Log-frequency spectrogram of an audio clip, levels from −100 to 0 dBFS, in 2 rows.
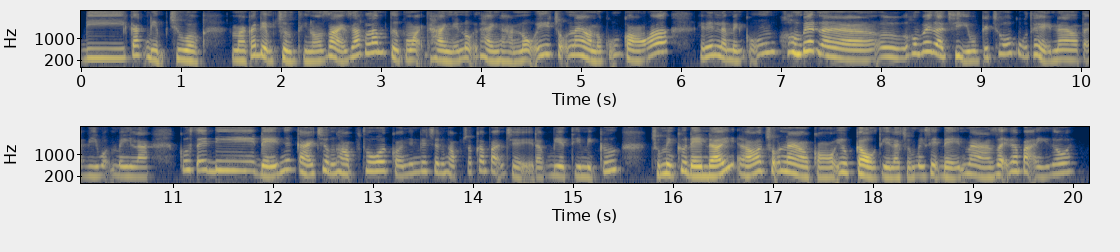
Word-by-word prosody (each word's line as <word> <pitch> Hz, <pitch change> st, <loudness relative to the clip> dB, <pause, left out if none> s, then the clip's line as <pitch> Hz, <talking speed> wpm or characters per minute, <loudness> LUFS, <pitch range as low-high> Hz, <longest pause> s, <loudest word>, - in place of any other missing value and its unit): đi 235 Hz, +1 st, -3 dB
các 290 Hz, -1 st, 0 dB
điểm 215 Hz, -4 st, -1 dB
trường, 205 Hz, -4 st, +1 dB, 0.3 s
mà 205 Hz, -1 st, +1 dB
các 285 Hz, -, 0 dB
điểm 245 Hz, -8 st, +3 dB
trường 205 Hz, -4 st, +1 dB
thì 195 Hz, 0 st, -6 dB
nó 190 Hz, +1 st, -1 dB
rải 210 Hz, -4 st, +3 dB
rác 285 Hz, +5 st, +1 dB
lắm, 365 Hz, +2 st, +3 dB
từ 230 Hz, -3 st, +1 dB
ngoại 215 Hz, 0 st, 0 dB
thành 210 Hz, -4 st, +1 dB
đến 200 Hz, +3 st, -4 dB
nội 240 Hz, 0 st, -3 dB
thành 205 Hz, -7 st, -1 dB
Hà 190 Hz, -2 st, -5 dB
Nội 210 Hz, +6 st, -1 dB
ấy, 315 Hz, +2 st, -1 dB
chỗ -, -, -4 dB
nào 285 Hz, -6 st, +3 dB
nó 190 Hz, -1 st, 0 dB
cũng 305 Hz, +10 st, -12 dB
có 210 Hz, -2 st, +2 dB
á. 365 Hz, -, +7 dB, 0.4 s
Thế 245 Hz, -, -2 dB
nên 285 Hz, -, +2 dB
là 265 Hz, -4 st, +1 dB
mình 205 Hz, -2 st, -3 dB
cũng 345 Hz, -, -5 dB
không 360 Hz, -4 st, +5 dB
biết 395 Hz, +1 st, +6 dB
là 220 Hz, -7 st, +3 dB
ừ, 255 Hz, -1 st, -1 dB
không 330 Hz, -, -2 dB
biết 385 Hz, +2 st, +2 dB
là 295 Hz, -, +4 dB
chỉ 270 Hz, -7 st, 0 dB
một 195 Hz, -, -3 dB
cái 245 Hz, -, -4 dB
chỗ 325 Hz, +3 st, -4 dB
cụ 300 Hz, -6 st, -8 dB
thể 265 Hz, -10 st, -1 dB
nào, 215 Hz, 0 st, 0 dB
tại 210 Hz, -, -8 dB
vì 205 Hz, 0 st, -6 dB
bọn 215 Hz, 0 st, -11 dB
mình 205 Hz, -1 st, -2 dB
là 195 Hz, 0 st, -3 dB, 0.3 s
cũng 320 Hz, -, -4 dB
sẽ 320 Hz, 0 st, -2 dB
đi 305 Hz, 0 st, -2 dB
đến 215 Hz, +4 st, +3 dB
những 330 Hz, +1 st, -6 dB
cái 245 Hz, -6 st, +2 dB
trường 285 Hz, -4 st, -3 dB
học 240 Hz, -3 st, -2 dB
thôi, 295 Hz, 0 st, +2 dB
có 220 Hz, -, -5 dB
những 250 Hz, +5 st, -8 dB
cái 285 Hz, -, -5 dB
trường 260 Hz, -1 st, -5 dB
học 215 Hz, -, -6 dB
cho 270 Hz, -, -11 dB
các 295 Hz, 0 st, -6 dB
bạn 275 Hz, -6 st, -3 dB
trẻ 205 Hz, -6 st, -8 dB
đặc 195 Hz, 0 st, -8 dB
biệt 215 Hz, -1 st, -1 dB
thì 205 Hz, -1 st, -5 dB
mình 195 Hz, -1 st, -4 dB
cứ 295 Hz, +3 st, -2 dB, 0.3 s
chúng 225 Hz, -, -4 dB
mình 235 Hz, -3 st, +3 dB
cứ 295 Hz, -, 0 dB
đến 210 Hz, -4 st, +5 dB
đấy. 225 Hz, -, +7 dB
Đó, 225 Hz, +6 st, +3 dB
chỗ 280 Hz, 0 st, -1 dB
nào 245 Hz, -8 st, +4 dB
có 195 Hz, -1 st, -2 dB
yêu 265 Hz, +6 st, -1 dB
cầu 225 Hz, -7 st, +7 dB
thì 195 Hz, -, 0 dB
là 190 Hz, 0 st, -2 dB
chúng 190 Hz, +1 st, -8 dB
mình 210 Hz, 0 st, -2 dB
sẽ 235 Hz, -, -1 dB
đến 190 Hz, -1 st, -3 dB
và 215 Hz, -5 st, 0 dB
dạy 225 Hz, +4 st, 0 dB
các 285 Hz, 0 st, 0 dB
bạn 275 Hz, -, +2 dB
ấy 200 Hz, +1 st, -7 dB
thôi. 260 Hz, +3 st, -4 dB
235 Hz, 290 wpm, -24 LUFS, 205-285 Hz, 0.4 s, á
